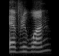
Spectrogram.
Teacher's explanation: you take a word like everyone, and you know that it's it gets the main stress on the syllable ev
